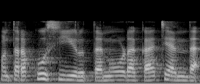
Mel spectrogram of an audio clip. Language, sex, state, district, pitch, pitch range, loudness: Kannada, female, Karnataka, Chamarajanagar, 195 Hz, 185-205 Hz, -19 LUFS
